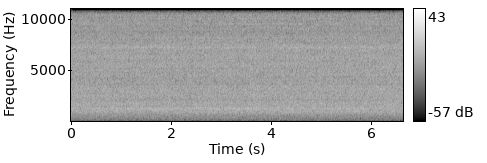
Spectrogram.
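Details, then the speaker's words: Older Beckett oil burner that was tripping safety and not firing, restarted after clearing an oil tank blockage and purging air, FF jumped out: steady even roar with no pulsing, sputter or flame-out; firing cleanly. "let me start this up I'm going to jump the FF out so the thing don't trip out on safety you get a good flow"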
